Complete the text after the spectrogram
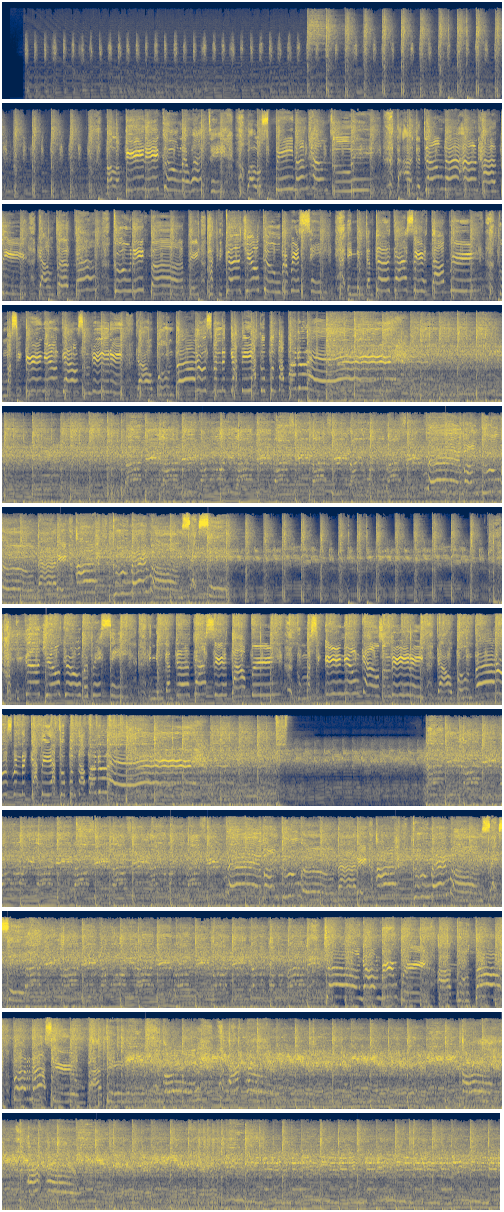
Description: Genre Musik                   : Rock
